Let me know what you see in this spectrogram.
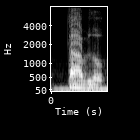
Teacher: sobre a vogal indica exatamente onde está a vogal tônica tablo a vogal tônica está na sílaba ta na vogal a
